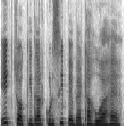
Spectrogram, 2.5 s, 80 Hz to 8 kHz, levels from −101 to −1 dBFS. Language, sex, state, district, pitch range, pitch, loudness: Hindi, female, Assam, Kamrup Metropolitan, 225-260 Hz, 250 Hz, -15 LUFS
